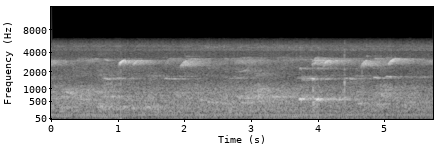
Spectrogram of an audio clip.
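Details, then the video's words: In Puerto Rico, several common coquí frogs give clear, bird-like whistled two-note calls, a lower note jumping up to a higher one. "Sonidos de los coquí"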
